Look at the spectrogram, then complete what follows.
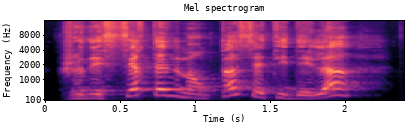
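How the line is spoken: Warm exclamation. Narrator (French): s'écria chaleureusement M

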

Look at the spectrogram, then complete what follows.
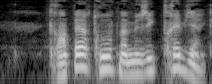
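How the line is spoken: Shouting. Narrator (French): cria-t-il

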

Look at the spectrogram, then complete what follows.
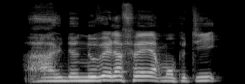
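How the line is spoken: Exclaiming. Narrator (French): s'écria Doria

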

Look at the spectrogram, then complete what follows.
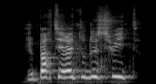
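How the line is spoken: Shouting. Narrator (French): cria le mulat

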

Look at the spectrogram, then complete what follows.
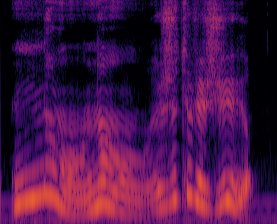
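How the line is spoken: Stammering. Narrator (French): bégaya-t-il

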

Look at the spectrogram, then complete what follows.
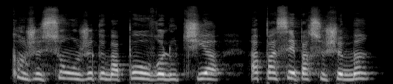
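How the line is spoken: Anguished exclamation. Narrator (French): s'écria-t-elle

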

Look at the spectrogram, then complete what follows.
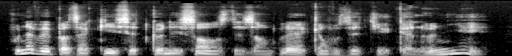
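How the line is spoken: Dry remark. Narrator (French): remarqua sèchement le lieutenant

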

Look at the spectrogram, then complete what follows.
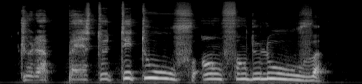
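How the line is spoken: Clogmaker speaking low. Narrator (French): dit tout bas le sabotier

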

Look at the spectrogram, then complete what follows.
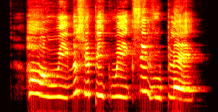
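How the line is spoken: Ladies exclaiming together. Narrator (French): s'écrièrent toutes les dames

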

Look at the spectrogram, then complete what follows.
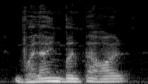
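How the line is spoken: Exclaimed. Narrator (French): s'écria Mirmont

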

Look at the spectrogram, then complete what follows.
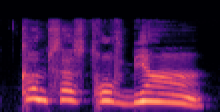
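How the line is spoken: Exclamation. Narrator (French): s'exclama-t-il

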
